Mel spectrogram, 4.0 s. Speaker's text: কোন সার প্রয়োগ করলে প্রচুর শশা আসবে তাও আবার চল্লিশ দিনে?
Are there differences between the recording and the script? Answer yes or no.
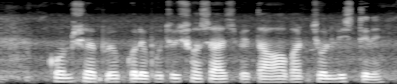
no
